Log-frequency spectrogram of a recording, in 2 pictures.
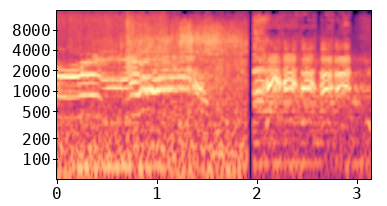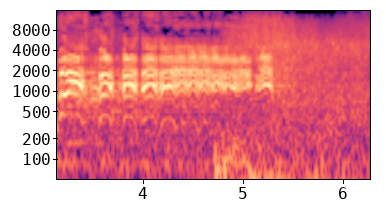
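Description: A man's drawn-out strained shout, then, after a brief break, loud cackling laughter in quick rapid bursts, the villain's gloating laugh of an anime character.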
